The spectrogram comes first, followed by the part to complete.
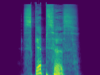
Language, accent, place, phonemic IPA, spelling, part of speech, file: German, Germany, Berlin, /ˈskɛpsɪs/, Skepsis, noun, De-Skepsis.ogg
- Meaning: skepticism (general disposition to doubt)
